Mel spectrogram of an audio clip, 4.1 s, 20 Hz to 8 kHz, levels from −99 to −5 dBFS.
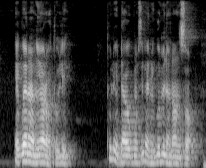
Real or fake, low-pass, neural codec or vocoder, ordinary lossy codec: real; none; none; none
